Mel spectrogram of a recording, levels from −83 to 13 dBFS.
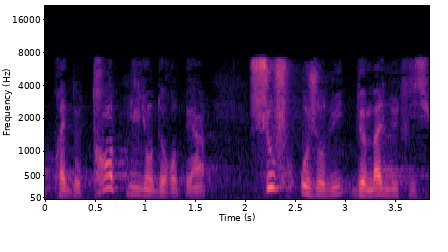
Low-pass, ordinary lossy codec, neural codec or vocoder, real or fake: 7.2 kHz; none; none; real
